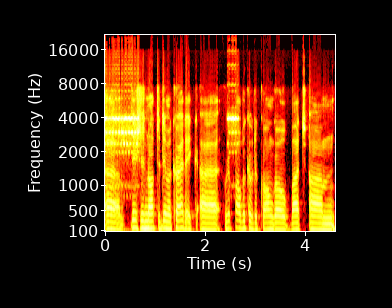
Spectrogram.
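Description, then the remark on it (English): The man's own mobile phone rings with short, high electronic tones in the background while he keeps talking over it; the ringing is fairly faint and intermittent beneath his voice. “sorry for my phone there.”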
